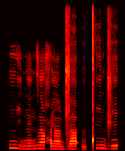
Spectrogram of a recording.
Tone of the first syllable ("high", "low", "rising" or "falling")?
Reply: falling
